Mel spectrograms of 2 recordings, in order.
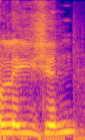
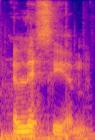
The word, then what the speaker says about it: Elysian: The one the Alysian drop troops use, not Alleion. That sounds awful. Elysian.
